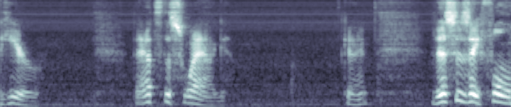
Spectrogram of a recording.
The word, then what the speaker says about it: swage: part of a hinge called what i pronounced it is called the swag some people call it the swage SWA GE it is basically how the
